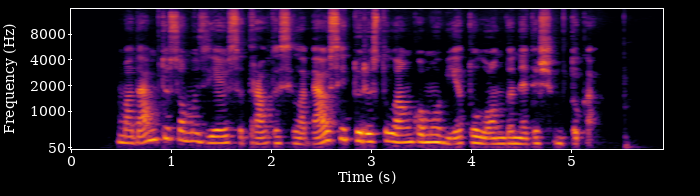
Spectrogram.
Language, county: Lithuanian, Panevėžys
